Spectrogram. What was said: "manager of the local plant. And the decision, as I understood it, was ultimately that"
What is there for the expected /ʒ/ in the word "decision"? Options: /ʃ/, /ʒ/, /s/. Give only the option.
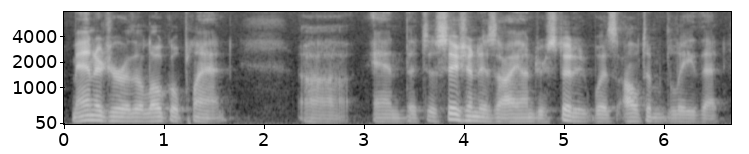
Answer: /ʒ/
